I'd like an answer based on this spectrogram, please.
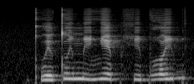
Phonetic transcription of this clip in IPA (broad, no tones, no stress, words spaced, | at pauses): kʷʼetʷimi ʎepxib ʁʷib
